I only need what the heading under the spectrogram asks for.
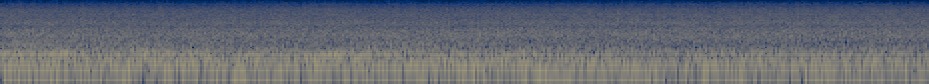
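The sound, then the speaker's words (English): An aircraft passing overhead gives a steady, low, droning rumble that stays even in loudness across the whole stretch, with no voices. “Can you hear the resonance of the aircraft passing overhead?”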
